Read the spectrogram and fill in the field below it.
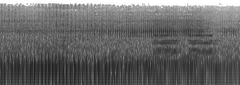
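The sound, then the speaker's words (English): A motorbike taxi (Okada) engine throbs in a steady, rapid pulse as it rides in Calabar, its rumble mixed with road and wind noise, easing slightly toward the end. No one speaks. “Unlike Lagos, Calabar felt safe enough to use the Okada, the motorbike taxis that everyone gets around on.”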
